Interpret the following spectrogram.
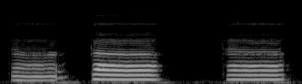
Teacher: مسوڑوں کے ساتھ ہم زبان کی نوک لگا دیتے ہیں اور جڑوں کے ساتھ نہیں لگاتے، یعنی نرمی کے ساتھ تو پھر تا کی ادائیگی صحیح نہیں ہوگی.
